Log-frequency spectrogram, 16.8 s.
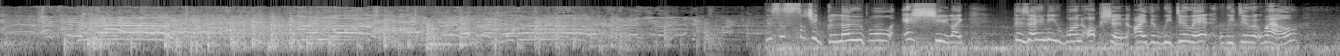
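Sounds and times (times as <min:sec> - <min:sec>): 
crowd of climate protesters at a demonstration: 0:00.0 - 0:09.6
speech: 0:10.2 - 0:16.3.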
